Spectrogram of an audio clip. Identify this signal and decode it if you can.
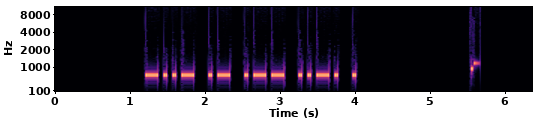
Morse code, heard as a keyed tone, about 20 wpm, 700 Hz. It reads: XAWFE
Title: Code Groups - 5 Letters - 20wpm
